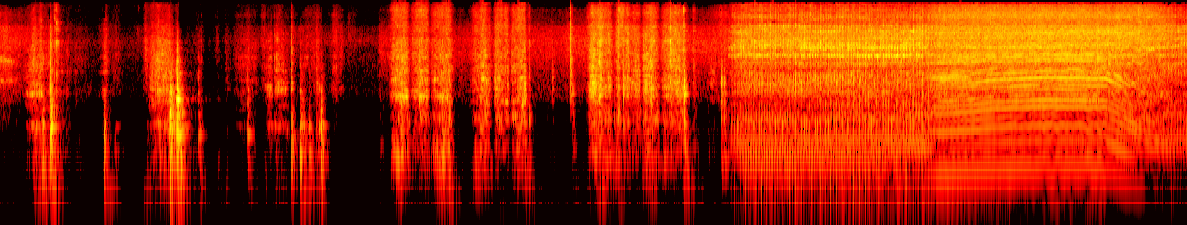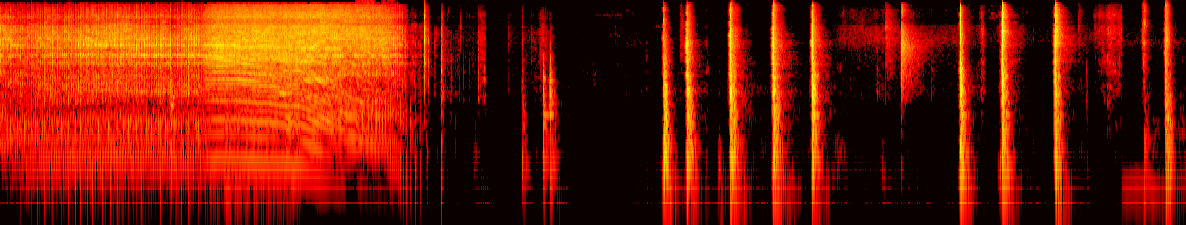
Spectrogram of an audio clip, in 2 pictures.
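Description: Old wooden boards knock and clatter as they are laid on a platform frame. Then a Stihl chainsaw cuts through the boards for about ten seconds, its engine dropping in pitch twice as the throttle is let off. After a short pause come sharp, evenly spaced hammer blows, about two a second, driving nails into the boards.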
